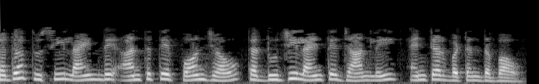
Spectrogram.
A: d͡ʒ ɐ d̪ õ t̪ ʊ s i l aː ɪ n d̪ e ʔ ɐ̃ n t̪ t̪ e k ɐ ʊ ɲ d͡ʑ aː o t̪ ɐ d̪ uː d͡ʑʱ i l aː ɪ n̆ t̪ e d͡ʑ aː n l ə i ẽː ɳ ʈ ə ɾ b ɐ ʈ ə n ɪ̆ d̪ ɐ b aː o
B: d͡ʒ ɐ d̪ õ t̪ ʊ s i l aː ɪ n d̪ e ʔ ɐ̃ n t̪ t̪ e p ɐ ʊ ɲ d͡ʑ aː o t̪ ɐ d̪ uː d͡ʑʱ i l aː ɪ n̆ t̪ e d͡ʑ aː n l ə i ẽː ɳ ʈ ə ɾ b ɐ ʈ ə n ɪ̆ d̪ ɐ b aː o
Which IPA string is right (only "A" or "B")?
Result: B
